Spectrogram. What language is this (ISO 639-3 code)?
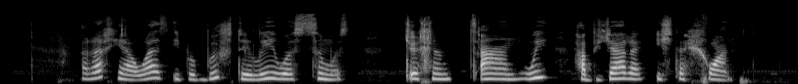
abk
